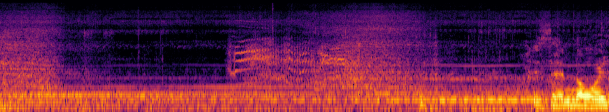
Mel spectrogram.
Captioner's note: animal squealing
